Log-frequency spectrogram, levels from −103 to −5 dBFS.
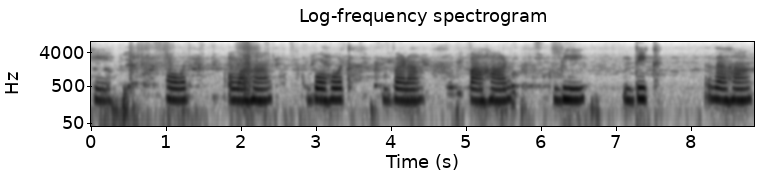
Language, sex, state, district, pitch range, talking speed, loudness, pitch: Hindi, female, Madhya Pradesh, Dhar, 210-230 Hz, 60 wpm, -18 LUFS, 215 Hz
